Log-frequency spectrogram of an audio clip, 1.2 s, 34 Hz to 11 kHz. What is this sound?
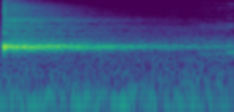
Woodblock Distance Wood Block.1
One, recording, ambiance, Elementary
